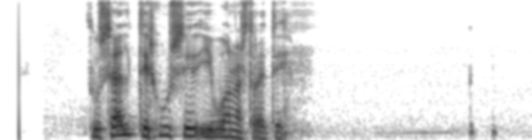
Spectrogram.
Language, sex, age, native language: Icelandic, male, 40-49, Icelandic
